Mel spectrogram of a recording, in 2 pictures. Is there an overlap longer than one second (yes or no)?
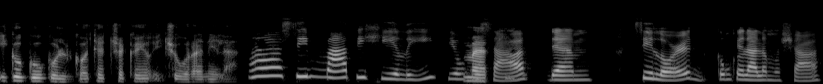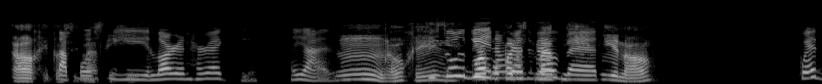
yes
